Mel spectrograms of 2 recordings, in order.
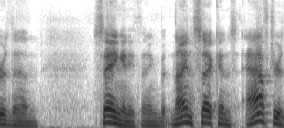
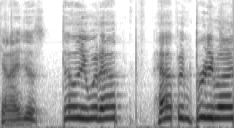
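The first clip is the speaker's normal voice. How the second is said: distressed, upset, very high-pitched voice; 14 semitones higher than usual. Retelling a 911 call, imitating Dylan in a really upset voice. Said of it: "in a really upset voice".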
